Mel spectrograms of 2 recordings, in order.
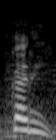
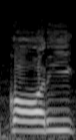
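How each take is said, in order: First: The first vowel sounds like 'u' in 'cup'. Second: The first vowel sounds like 'aw' in 'caught'. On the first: The speaker calls it right. "अंग्रेज़ी में करी कहते हैं" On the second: The speaker calls it wrong. "बहुत से लोग करी को कौरी करके प्रोनाउंस करते हैं, वो भी गलत होता है"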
